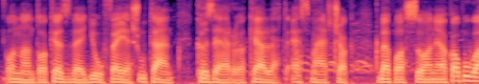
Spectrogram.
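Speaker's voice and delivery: ordinary talk, nothing marked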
